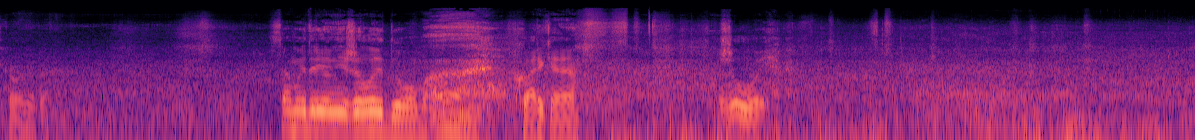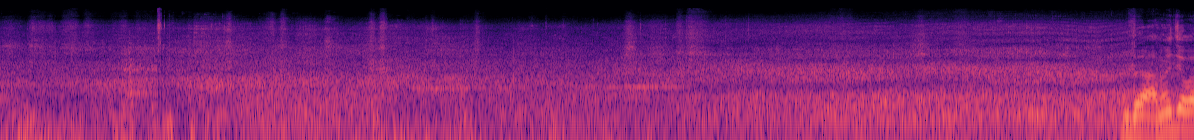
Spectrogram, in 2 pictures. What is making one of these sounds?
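Street traffic rumbles steadily nearby.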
